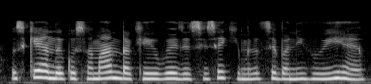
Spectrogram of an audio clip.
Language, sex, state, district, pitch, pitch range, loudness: Hindi, female, Jharkhand, Garhwa, 260 Hz, 250-275 Hz, -14 LUFS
